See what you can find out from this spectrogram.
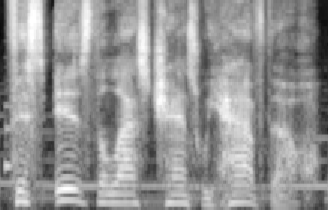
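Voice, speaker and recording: A man's voice: fairly high pitch, sing-song, unhurried, creaky, a bit bright, soft background music, heavily acted. A man playing a worried, stern but conciliatory theatre troupe leader in a video game. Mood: stern, resigned.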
